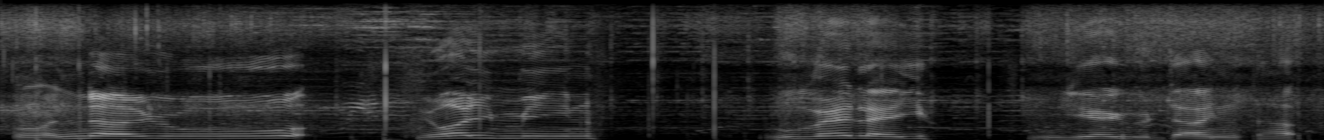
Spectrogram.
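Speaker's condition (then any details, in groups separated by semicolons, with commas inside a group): Ataxia; speech recently worse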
